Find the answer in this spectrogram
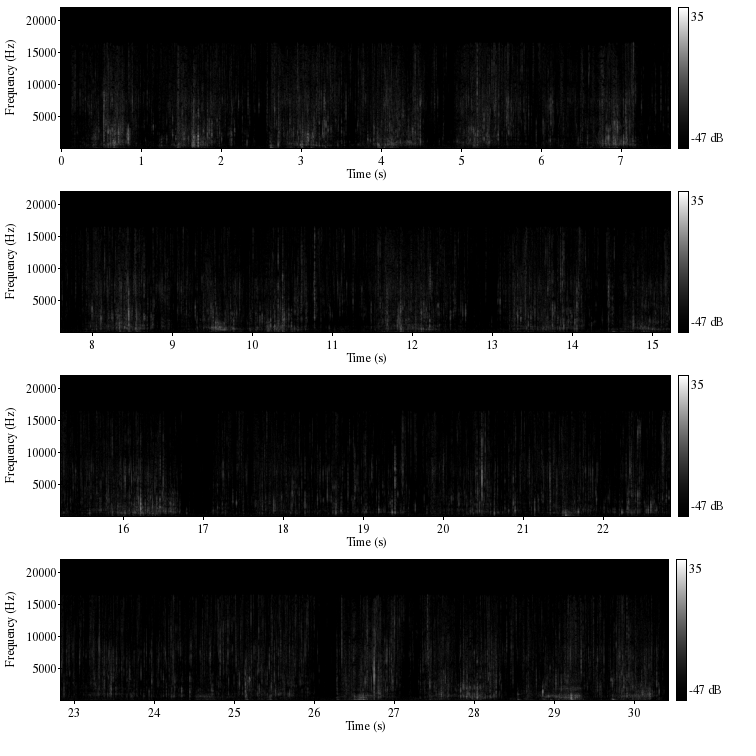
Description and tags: The sound of meat tenderloin being stirred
